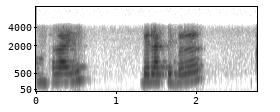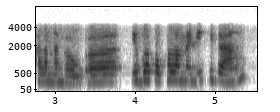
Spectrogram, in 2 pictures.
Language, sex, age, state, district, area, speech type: Bodo, female, 18-30, Assam, Kokrajhar, rural, conversation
